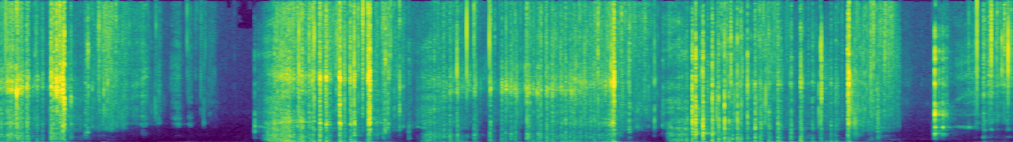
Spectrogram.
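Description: A solid purple bar of soap is cut with a craft knife and then carved into shavings with a blade, giving dense bursts of crunchy, scraping cuts. The bursts come in several runs separated by short silences, and the sound carries a heavy low body with some bright crackle on top.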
